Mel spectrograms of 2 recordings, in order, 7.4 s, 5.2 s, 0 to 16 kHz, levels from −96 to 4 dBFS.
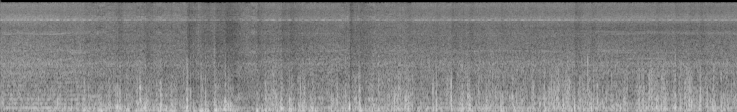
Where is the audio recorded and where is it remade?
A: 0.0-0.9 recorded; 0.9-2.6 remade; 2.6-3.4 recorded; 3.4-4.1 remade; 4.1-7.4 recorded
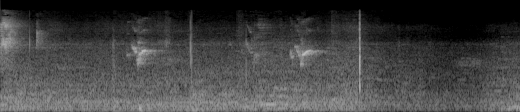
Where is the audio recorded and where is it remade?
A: 0.0-1.6 recorded; 1.6-3.6 remade; 3.6-5.2 recorded

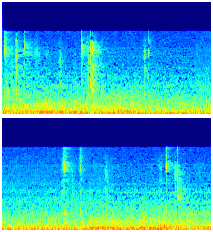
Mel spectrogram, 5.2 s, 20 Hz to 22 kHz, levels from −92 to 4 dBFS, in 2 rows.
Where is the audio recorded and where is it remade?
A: 0.0-2.4 recorded; 2.4-4.0 remade; 4.0-5.2 recorded

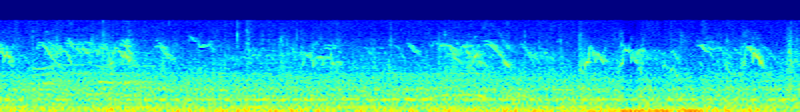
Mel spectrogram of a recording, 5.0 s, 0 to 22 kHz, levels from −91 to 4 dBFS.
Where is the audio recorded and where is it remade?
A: 0.0-0.5 recorded; 0.5-3.5 remade; 3.5-5.0 recorded

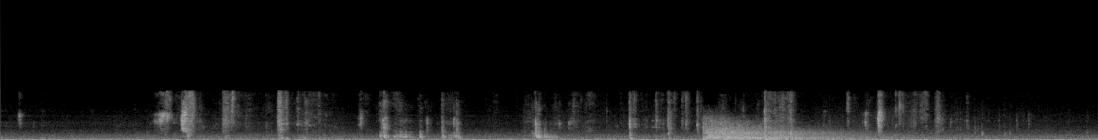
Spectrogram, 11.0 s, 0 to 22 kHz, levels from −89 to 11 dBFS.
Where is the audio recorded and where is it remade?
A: 0.0-9.6 remade; 9.6-11.0 recorded

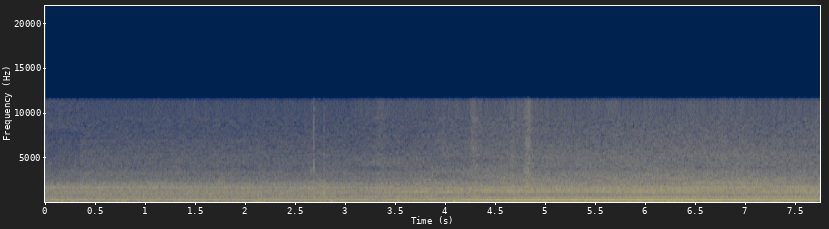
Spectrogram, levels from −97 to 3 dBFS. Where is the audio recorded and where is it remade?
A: 0.0-3.1 recorded; 3.1-4.7 remade; 4.7-7.8 recorded

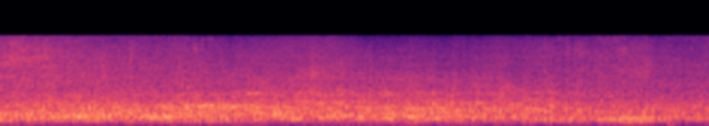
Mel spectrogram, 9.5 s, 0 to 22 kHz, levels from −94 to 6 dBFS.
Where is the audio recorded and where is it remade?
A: 0.0-3.1 recorded; 3.1-7.4 remade; 7.4-8.4 recorded; 8.4-8.9 remade; 8.9-9.5 recorded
